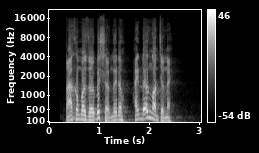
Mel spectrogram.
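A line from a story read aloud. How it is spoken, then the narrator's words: Angry. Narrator (Vietnamese): Nguyên Bình giận dữ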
